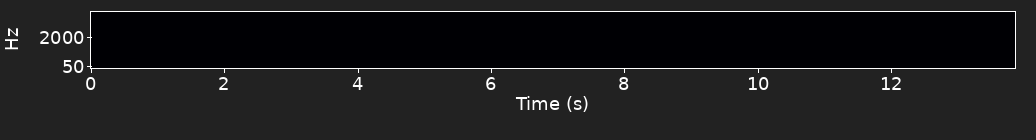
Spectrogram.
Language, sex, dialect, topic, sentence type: Chhattisgarhi, female, Central, banking, statement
